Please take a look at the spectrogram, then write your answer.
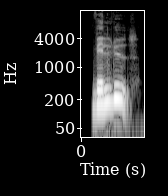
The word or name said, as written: vellyd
